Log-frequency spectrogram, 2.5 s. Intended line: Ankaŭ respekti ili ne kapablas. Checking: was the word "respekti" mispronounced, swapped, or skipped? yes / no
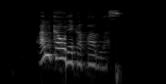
yes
